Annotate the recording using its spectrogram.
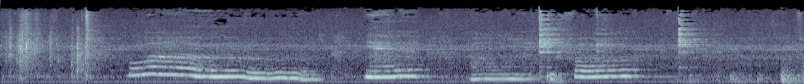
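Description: A woman humming a tune to herself in several melodic phrases, the longest one sliding downward, with a few light clicks and knocks from handling food in a dish.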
